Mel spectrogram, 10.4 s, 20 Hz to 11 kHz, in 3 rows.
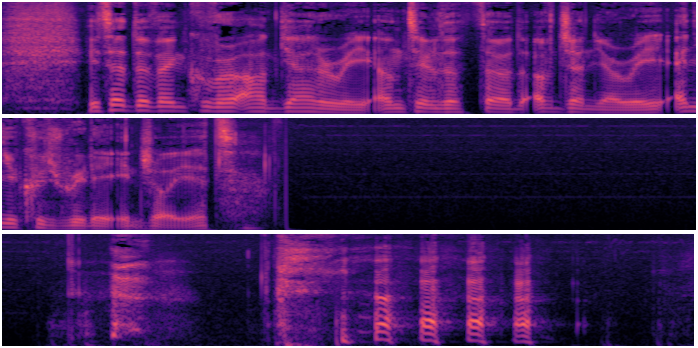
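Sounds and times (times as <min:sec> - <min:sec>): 
speech: 0:00.4 - 0:04.9, 0:08.8 - 0:09.7
person hiccupping: 0:07.2 - 0:07.9
laughter: 0:08.3 - 0:09.9.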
